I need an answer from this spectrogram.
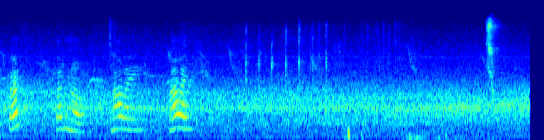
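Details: Six-week-old male Kleinspitz puppy giving three short, rising-and-falling whining yelps within the first two seconds, followed by near quiet with a few faint clicks and knocks.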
